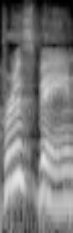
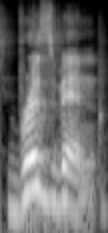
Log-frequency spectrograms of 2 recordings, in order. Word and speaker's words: Brisbane: Oh, apparently Armen, I just learned it's not Brisbane, it's Brisbane.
